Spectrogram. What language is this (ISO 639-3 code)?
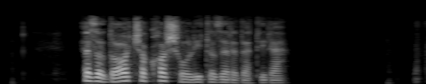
hun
